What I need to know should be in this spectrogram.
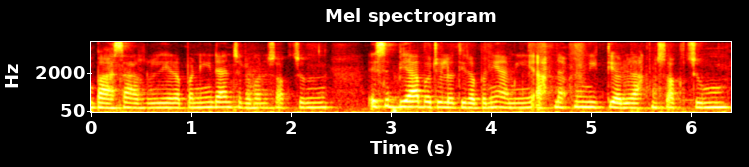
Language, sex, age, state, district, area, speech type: Nepali, female, 18-30, West Bengal, Darjeeling, rural, spontaneous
